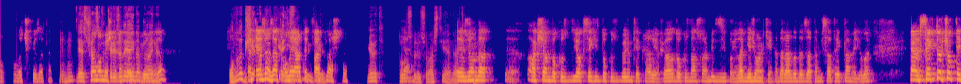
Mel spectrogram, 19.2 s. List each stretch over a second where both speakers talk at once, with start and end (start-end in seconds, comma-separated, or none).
1.8-3.2, 4.9-6.5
